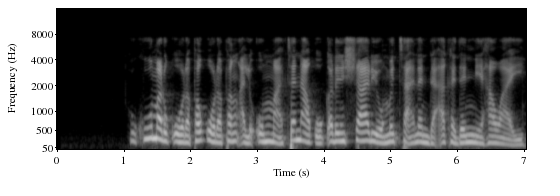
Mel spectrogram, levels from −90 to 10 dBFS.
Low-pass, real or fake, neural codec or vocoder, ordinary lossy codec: 7.2 kHz; real; none; none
